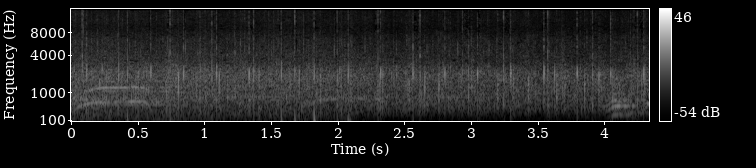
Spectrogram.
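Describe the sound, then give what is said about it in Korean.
Applause from an audience at a speech on democracy: dense, sustained clapping fills the whole stretch at a steady, fairly loud level, with crowd noise mixed in. “이 정도면 박수 한번 쳐주셔야 됩니다.”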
